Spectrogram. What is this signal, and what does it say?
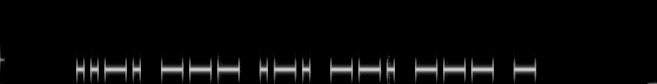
Morse code, heard as a keyed tone, about 17 wpm, 700 Hz. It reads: FORGOT
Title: Sentences from Top 1400 Words - New Word Drill Alt - 17wpm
